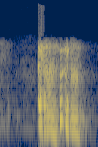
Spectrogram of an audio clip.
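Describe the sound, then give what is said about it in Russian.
A loud cough from an itchy throat: one harsh burst breaking into a couple of rough, raspy pulses, surrounded by quiet with no talking. “Все, блин, и кашель, и тихо, все на свете.”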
